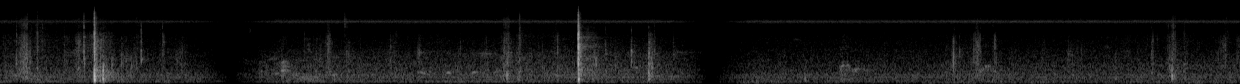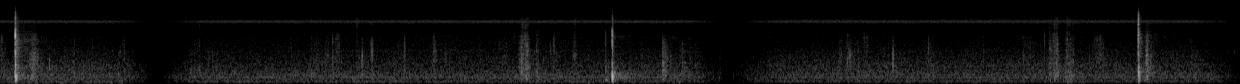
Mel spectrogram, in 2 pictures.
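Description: A baseball smacks into a catcher's mitt with a sharp pop.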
